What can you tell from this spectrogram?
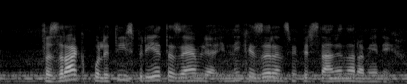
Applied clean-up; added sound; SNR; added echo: none; Insect; 8 dB; none.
